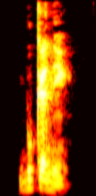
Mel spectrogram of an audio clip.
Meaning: to smoke meat
- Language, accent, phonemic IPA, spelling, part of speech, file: French, France, /bu.ka.ne/, boucaner, verb, LL-Q150 (fra)-boucaner.wav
